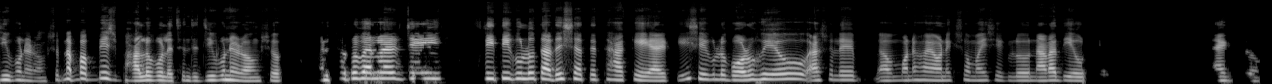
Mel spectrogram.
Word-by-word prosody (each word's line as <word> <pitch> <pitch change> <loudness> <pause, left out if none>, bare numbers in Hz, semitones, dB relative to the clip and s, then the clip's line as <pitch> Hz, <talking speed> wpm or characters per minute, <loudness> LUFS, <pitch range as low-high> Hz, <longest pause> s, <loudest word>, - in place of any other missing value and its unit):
জীবনের 200 -4 -2
অংশ। 155 - -19
না, - - +6
বা 265 - +6
বেশ 280 -2 +2 0.2
ভালো 175 +2 +3
বলেছেন 185 0 -3
যে - - -7
জীবনের 200 -2 +1
অংশ। 165 0 -11 0.5
মানে 205 +1 -1
ছোটবেলার 275 +1 +6
যেই 270 0 +4 0.5
স্মৃতিগুলো 270 -1 +3
তাদের 245 +1 +6
সাথে 240 -2 0 0.2
থাকে 210 0 -1 0.2
আরকি 175 +3 -2 0.2
সেগুলো 230 -2 -2
বড় 200 +1 +5
হয়েও 240 0 +2 0.3
আসলে 205 +1 -8 0.4
আ - - -5 0.2
মনে 190 +1 -6
হয় 200 -1 -2
অনেক 185 0 -10
সময় 190 -2 -8
সেগুলো 180 -2 -13 0.2
নাড়া 180 +2 +2
দিয়ে 180 -2 -5
ওঠে। - - -18 1.2
একদম। 175 -2 -15
205 Hz, 150 wpm, -19 LUFS, 185-255 Hz, 1.2 s, না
